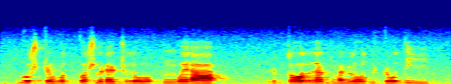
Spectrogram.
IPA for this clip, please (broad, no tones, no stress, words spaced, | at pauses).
ɡos ʈəvɔt t̪ɔsɳəɽɛɖro | ŋʷɛɾa | ɽəɖtɔra ɖʱaɳlolɡə ʈo ti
